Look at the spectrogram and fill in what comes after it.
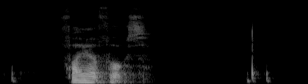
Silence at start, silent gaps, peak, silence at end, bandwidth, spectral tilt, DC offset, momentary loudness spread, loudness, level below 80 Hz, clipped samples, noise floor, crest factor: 0.1 s; 1.86-2.44 s; -10 dBFS; 0.4 s; 16 kHz; -6.5 dB/octave; under 0.1%; 20 LU; -31 LUFS; -66 dBFS; under 0.1%; -64 dBFS; 24 dB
